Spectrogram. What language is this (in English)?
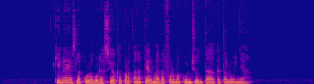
Catalan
